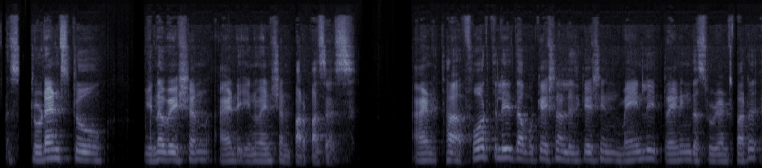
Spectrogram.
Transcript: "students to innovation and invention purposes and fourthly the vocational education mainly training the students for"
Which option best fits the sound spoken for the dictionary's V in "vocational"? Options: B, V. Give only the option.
V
